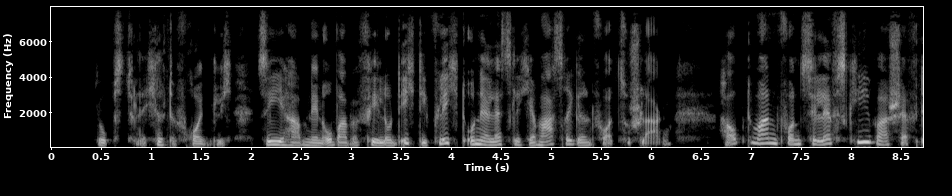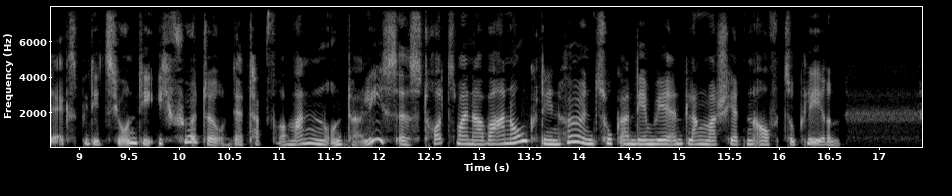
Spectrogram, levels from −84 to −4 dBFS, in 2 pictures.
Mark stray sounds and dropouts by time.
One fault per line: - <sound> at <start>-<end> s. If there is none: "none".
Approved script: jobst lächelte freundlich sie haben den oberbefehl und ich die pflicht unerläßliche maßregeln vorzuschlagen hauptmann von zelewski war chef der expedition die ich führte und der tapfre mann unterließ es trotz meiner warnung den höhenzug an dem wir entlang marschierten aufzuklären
none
